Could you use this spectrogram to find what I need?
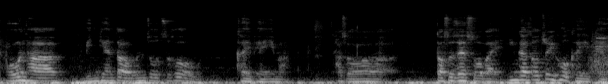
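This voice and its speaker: A man talks very fast with music playing behind him. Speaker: travel vlogger. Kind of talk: casual vlog chat. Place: train. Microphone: phone near.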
